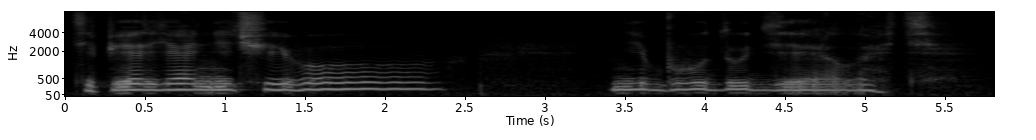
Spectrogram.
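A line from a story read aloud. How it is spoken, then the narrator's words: Quiet singsong to himself. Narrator (Russian): сказал он самому себе негромко и нараспев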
